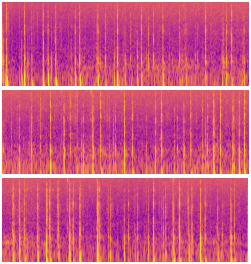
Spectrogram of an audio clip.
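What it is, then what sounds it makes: Vinyl cosmetic pouch tapped with nails. A medium-size polka-dot holographic vinyl zip cosmetic pouch, soft and hollow, is tapped with long fingernails. Dense, quick, dry taps patter unevenly like rain on a surface, each click sharp and bright with almost no ring over a low, soft thud.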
